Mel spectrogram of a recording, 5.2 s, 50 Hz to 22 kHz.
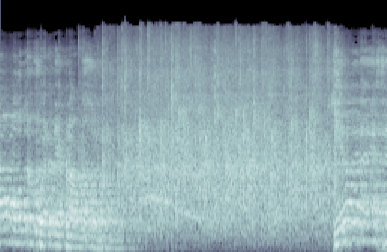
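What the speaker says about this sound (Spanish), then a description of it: "También le regalamos otro fuerte aplauso." A crowd at a Miss and Mister 2017 pageant applauds loudly and steadily, with voices rising over the clapping at the start and end.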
